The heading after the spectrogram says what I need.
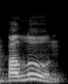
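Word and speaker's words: balloon: এ স্বয় sound না এই শব্দের উচ্চারণ বালুন এখানে এ সো সাউন্ড দিবে তো আপনার সামনে যখন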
